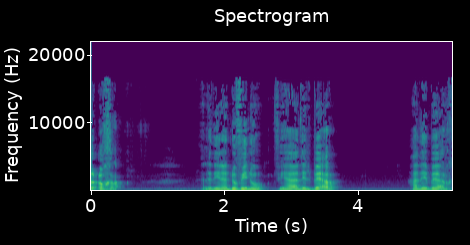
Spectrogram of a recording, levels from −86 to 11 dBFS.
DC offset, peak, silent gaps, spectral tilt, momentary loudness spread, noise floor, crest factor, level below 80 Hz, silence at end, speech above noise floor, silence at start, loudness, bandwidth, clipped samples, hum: under 0.1%; -2 dBFS; none; -6 dB/octave; 11 LU; -57 dBFS; 20 dB; -48 dBFS; 0 s; 38 dB; 0 s; -20 LUFS; 16.5 kHz; under 0.1%; none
